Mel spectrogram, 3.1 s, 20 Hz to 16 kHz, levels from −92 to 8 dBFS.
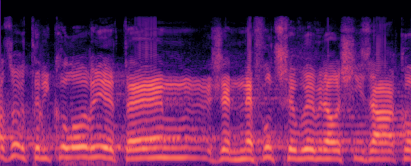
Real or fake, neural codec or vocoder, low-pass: real; none; 10.8 kHz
